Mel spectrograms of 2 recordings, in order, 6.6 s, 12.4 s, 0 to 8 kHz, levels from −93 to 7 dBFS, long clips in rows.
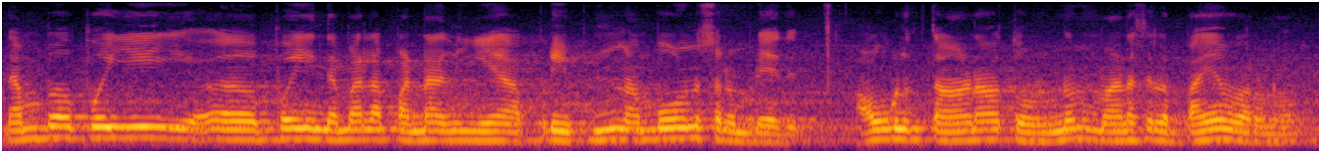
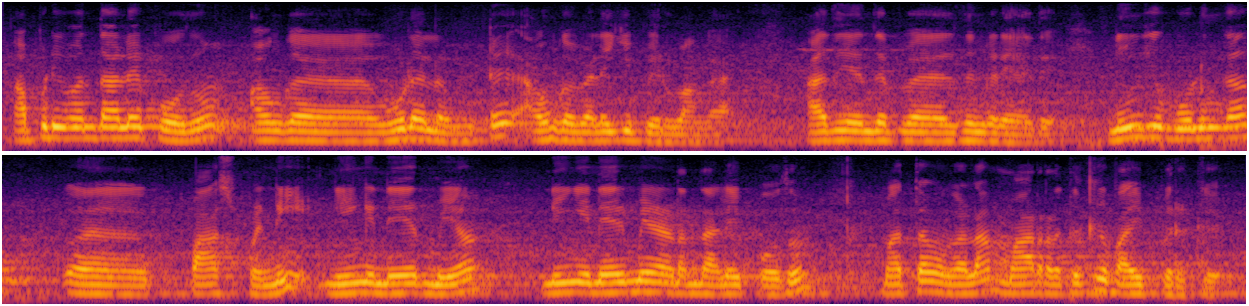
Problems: constant background noise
